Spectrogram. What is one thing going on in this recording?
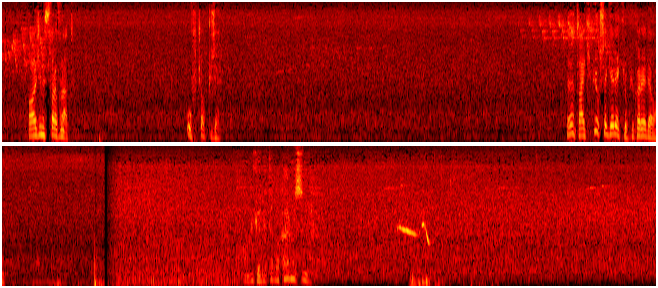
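A shallow stream trickles and gurgles steadily outdoors.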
